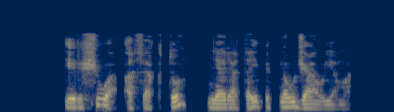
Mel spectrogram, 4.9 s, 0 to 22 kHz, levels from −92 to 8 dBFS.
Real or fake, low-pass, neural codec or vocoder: real; 7.2 kHz; none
